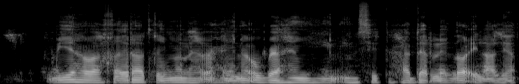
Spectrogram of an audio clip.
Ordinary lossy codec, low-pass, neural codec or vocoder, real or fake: none; none; codec, 44.1 kHz, 3.4 kbps, Pupu-Codec; fake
